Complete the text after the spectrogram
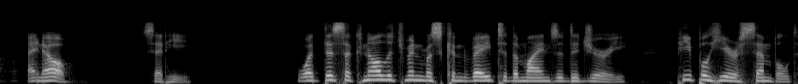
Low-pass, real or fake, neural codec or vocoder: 7.2 kHz; fake; codec, 16 kHz, about 1 kbps, DyCAST, with the encoder's durations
